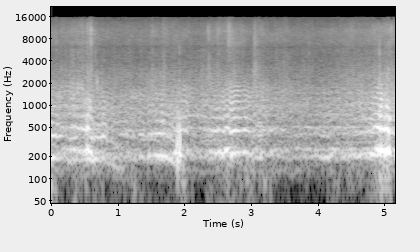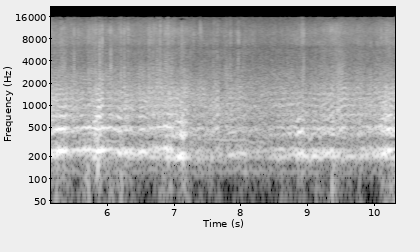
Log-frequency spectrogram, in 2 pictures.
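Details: Inside a honey bee hive, a steady collective hum from many bees, layered tones rising and falling in loudness, with a brief louder surge near the middle and soft ticking sounds among the buzz.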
